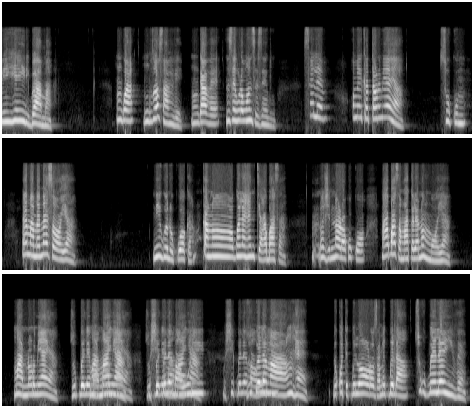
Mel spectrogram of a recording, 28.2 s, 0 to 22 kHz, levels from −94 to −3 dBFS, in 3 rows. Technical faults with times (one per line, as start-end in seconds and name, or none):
0.00-28.17 4-bit ADPCM compression
20.55-24.33 doubled audio track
